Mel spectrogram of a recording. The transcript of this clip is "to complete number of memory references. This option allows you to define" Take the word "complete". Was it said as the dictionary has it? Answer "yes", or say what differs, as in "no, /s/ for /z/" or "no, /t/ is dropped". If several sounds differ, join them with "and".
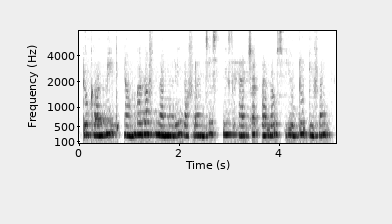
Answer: no, /l/ is dropped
